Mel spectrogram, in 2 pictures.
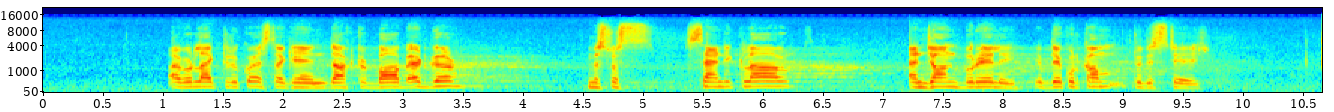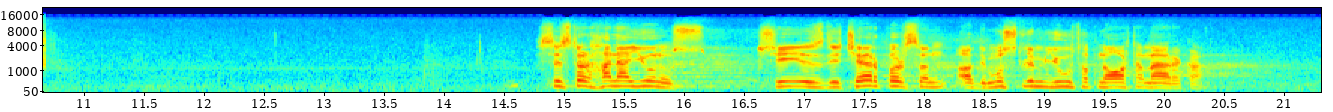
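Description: A man speaks calmly through a microphone and loudspeaker, in pauses.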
